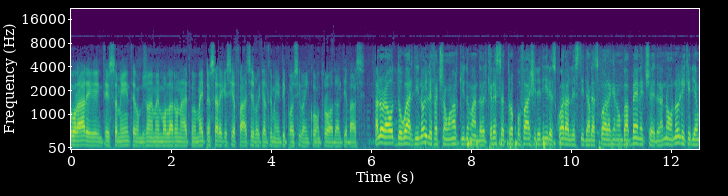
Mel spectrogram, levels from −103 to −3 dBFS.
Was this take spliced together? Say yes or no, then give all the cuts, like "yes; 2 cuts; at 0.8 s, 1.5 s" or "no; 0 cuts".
yes; 2 cuts; at 7.8 s, 10.4 s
